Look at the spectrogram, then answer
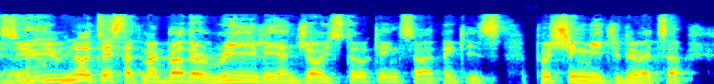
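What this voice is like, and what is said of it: French accent. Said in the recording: “you're both having French accents ... Our Maurice Chevalier accent”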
